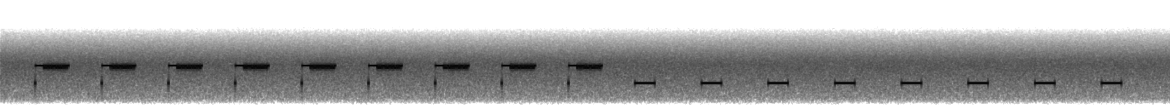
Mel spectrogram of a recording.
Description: Radio time signal (CHU, Canada), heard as beeps and data bursts, one a second, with radio static.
